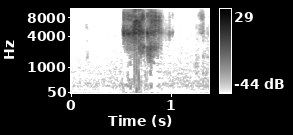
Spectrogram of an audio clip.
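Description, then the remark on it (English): A single crisp crunch of food being bitten and chewed, lasting under half a second, with a faint softer crunch trailing after and no voices. “I'm crunching the food on the side, and I almost pulled that thing.”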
